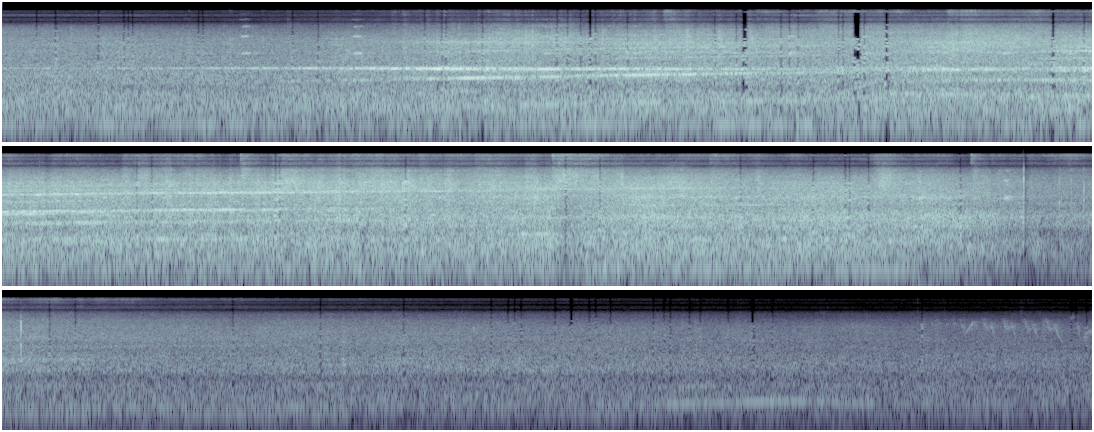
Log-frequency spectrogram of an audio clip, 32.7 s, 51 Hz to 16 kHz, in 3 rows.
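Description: ES2G Lastochka electric train accelerating past close by, its traction motors giving a whine of several tones that climb steadily in pitch over wheel noise on the rails. The sound drops away about two-thirds of the way through as the train draws off into the distance.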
